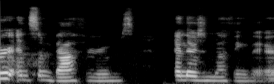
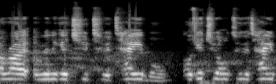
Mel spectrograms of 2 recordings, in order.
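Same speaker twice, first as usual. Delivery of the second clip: put-on British accent, faster; 4 semitones higher than usual. Retelling what a man said to the speaker's group, in a put-on British accent. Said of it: "He had a British accent".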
